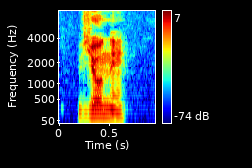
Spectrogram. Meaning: small street or lane
- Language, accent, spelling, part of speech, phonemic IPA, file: French, France, vionnet, noun, /vjɔ.nɛ/, LL-Q150 (fra)-vionnet.wav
